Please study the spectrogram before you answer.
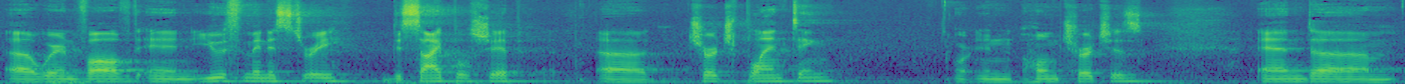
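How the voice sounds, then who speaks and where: Gravelly-voiced man speaking in an echoey hall. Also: medium pitch, slow pace. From Israel, Galilee. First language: Arabic. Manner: relaxed, joking, many fillers and restarts. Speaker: ministry communications manager giving a presentation. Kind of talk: church presentation with slides. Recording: echoey hall with faint noise.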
